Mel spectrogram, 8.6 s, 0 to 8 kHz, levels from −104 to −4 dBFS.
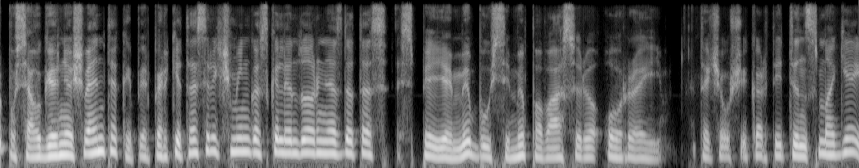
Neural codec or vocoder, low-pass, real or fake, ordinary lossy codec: codec, 16 kHz, 4 kbps, X-Codec, HuBERT features, trained on LibriSpeech; 7.2 kHz; fake; Opus, 64 kbps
